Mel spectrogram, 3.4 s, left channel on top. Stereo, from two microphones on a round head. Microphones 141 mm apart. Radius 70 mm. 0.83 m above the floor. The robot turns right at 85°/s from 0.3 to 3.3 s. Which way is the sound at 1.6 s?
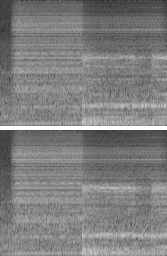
175° right.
